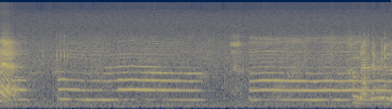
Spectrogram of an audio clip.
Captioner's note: moaning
